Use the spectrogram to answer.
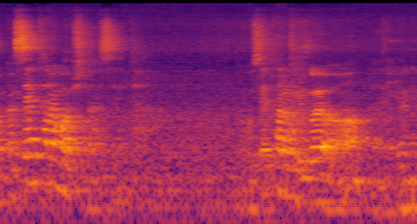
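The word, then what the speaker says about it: θ: 이거 세타라고 읽어요.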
